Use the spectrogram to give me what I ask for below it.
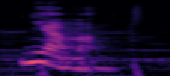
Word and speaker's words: nyama: Nya, which is a very similar sound to sort of slimy sound, which is spelled Ny. For example, nyama, which means meat.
